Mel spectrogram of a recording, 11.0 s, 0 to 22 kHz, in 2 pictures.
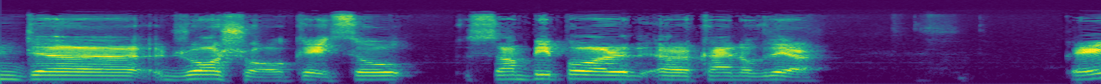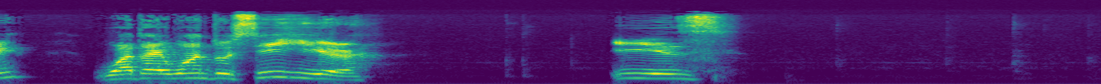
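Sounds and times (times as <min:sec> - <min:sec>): faint clicks: 0:09.6 - 0:11.0.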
